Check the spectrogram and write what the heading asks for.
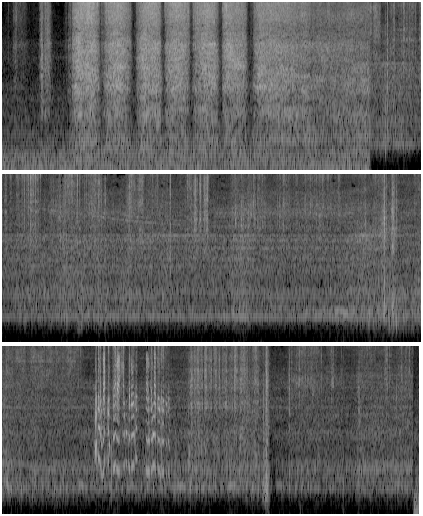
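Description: Sandpaper rubbed by hand back and forth over rusty steel undercarriage pipes, scraping loose rust off in quick, rapid strokes. The strokes are loudest for the first few seconds, then fainter, with another short run of scrapes near the end.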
